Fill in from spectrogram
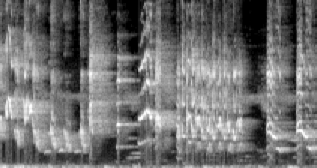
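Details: Oriental magpie-robin in grabakan song bringing out isian: fast, shrill, varied chirps, sweeping whistles and rattling trills packed tightly together, with brief gaps between bursts and a low background murmur.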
